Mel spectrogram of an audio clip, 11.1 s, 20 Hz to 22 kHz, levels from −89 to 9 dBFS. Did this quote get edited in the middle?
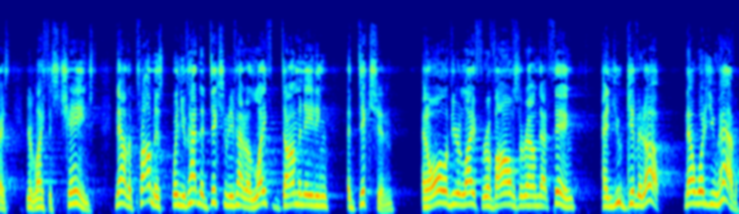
no; 0 cuts

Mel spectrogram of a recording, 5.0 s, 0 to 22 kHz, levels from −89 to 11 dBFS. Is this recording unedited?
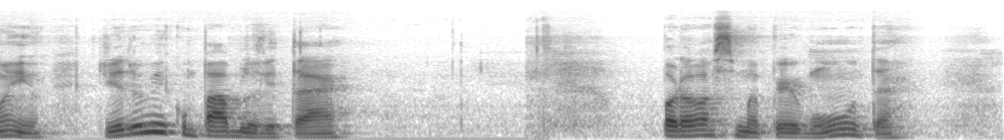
yes; 0 cuts

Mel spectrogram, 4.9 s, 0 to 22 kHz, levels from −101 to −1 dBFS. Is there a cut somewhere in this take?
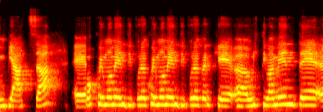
yes; 2 cuts; at 1.3 s, 2.2 s

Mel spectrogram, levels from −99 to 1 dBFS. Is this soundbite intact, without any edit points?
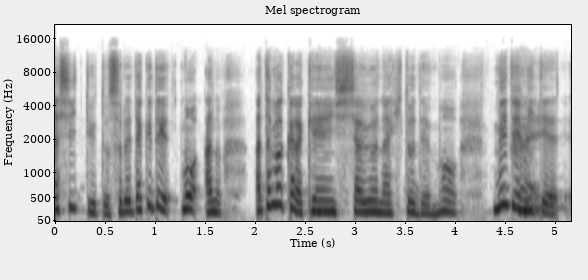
yes; 0 cuts

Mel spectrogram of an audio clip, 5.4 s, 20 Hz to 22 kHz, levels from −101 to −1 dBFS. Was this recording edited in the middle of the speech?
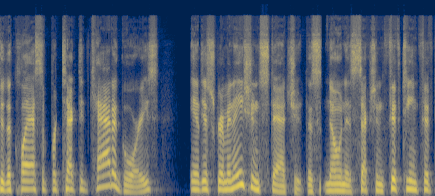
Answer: yes; 2 cuts; at 2.5 s, 4.0 s

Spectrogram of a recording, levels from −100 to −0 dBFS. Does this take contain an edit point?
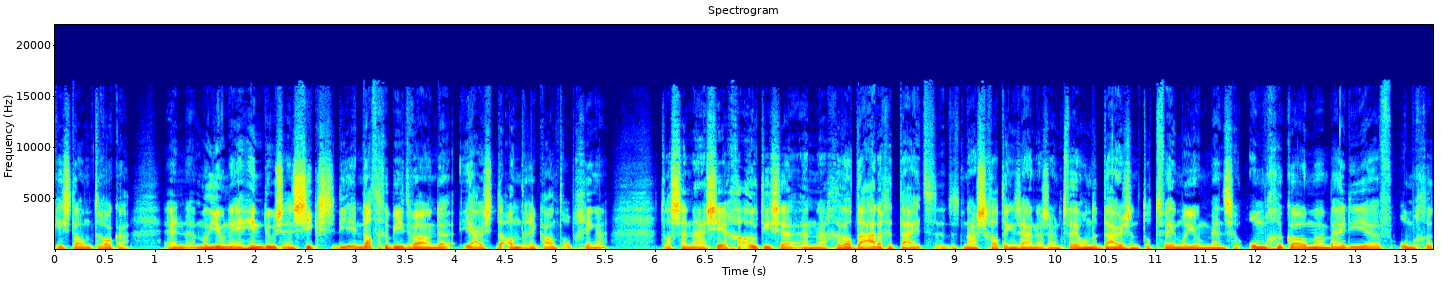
no; 0 cuts

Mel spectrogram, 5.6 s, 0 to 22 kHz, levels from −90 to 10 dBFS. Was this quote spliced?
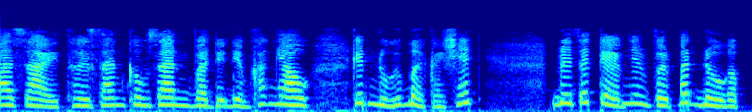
yes; 3 cuts; at 2.6 s, 4.3 s, 4.7 s

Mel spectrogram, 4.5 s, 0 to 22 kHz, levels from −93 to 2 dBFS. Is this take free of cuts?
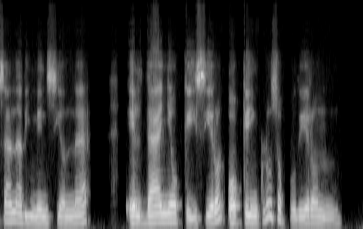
yes; 0 cuts

